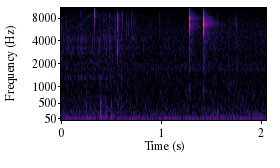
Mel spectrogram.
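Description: A computer mouse button clicked: two quick clicks close together a little past halfway, otherwise near silence.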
